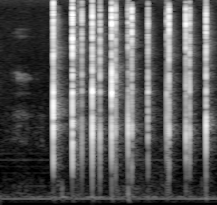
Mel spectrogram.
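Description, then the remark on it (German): A quick series of about a dozen sharp, hard taps on a Flick and Lick lollipop, irregular in rhythm, with no one talking. “Als kleiner Tipp, ich äh, klopf mal drauf.”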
